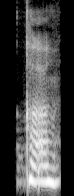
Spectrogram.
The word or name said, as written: qaf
